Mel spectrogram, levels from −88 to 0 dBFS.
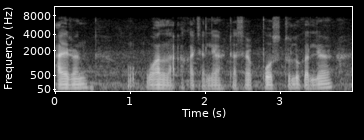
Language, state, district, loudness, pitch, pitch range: Ao, Nagaland, Dimapur, -25 LUFS, 85 Hz, 80-90 Hz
